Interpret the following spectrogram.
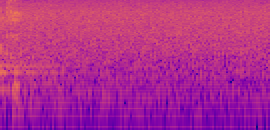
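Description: A man says a brief 'okay' at the very start, then a steady, even hiss of room noise, with a pedestal electric fan running.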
